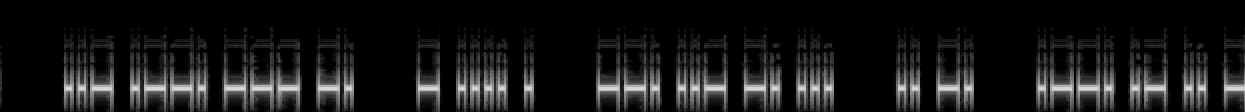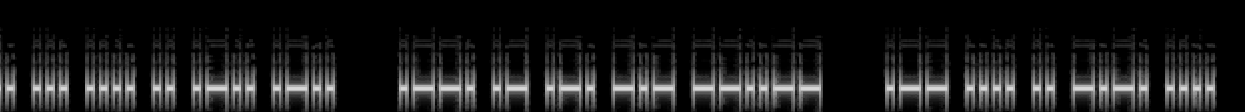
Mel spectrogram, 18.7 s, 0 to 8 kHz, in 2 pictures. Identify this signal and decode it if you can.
Morse code, heard as a keyed tone, about 24 wpm, 650 Hz. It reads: UPON THE GUNS IN PAINSHILL PARK, WHICH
